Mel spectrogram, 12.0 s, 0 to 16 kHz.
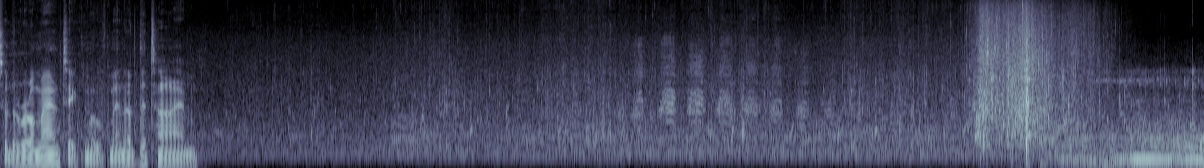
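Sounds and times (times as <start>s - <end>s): ducks quacking: 6.1s - 8.5s.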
